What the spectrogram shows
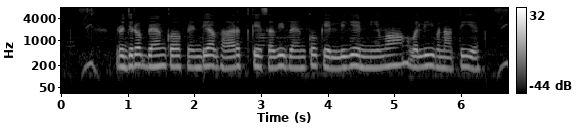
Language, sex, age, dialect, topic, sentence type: Hindi, female, 18-24, Kanauji Braj Bhasha, banking, statement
